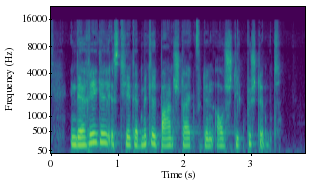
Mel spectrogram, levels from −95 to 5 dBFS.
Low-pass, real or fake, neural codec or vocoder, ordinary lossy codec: 14.4 kHz; real; none; Opus, 24 kbps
